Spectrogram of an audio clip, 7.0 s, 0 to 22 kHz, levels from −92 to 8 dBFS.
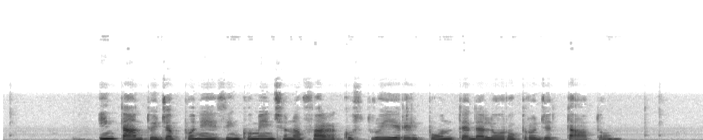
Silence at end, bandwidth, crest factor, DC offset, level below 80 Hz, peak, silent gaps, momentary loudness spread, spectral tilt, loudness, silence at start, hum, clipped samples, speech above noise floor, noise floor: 0.85 s; 7.6 kHz; 16 dB; under 0.1%; -62 dBFS; -2 dBFS; none; 9 LU; -6 dB/octave; -18 LUFS; 1 s; none; under 0.1%; 39 dB; -57 dBFS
